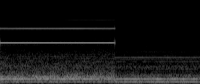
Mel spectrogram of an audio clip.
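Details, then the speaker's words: Snadi 3 kW inverter, battery 26.5 V, output normal, not muted: steady unbroken high beep over a low hum, then an abrupt cut-off. Battery ruled out; the inverter was opened to check its buzzer and found very dusty inside. "So aalamin natin guys may output naman siya normal naman yung kwan niya may output siya at saka yung beef lang talaga niya ang problema palaging nagbi-beep."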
